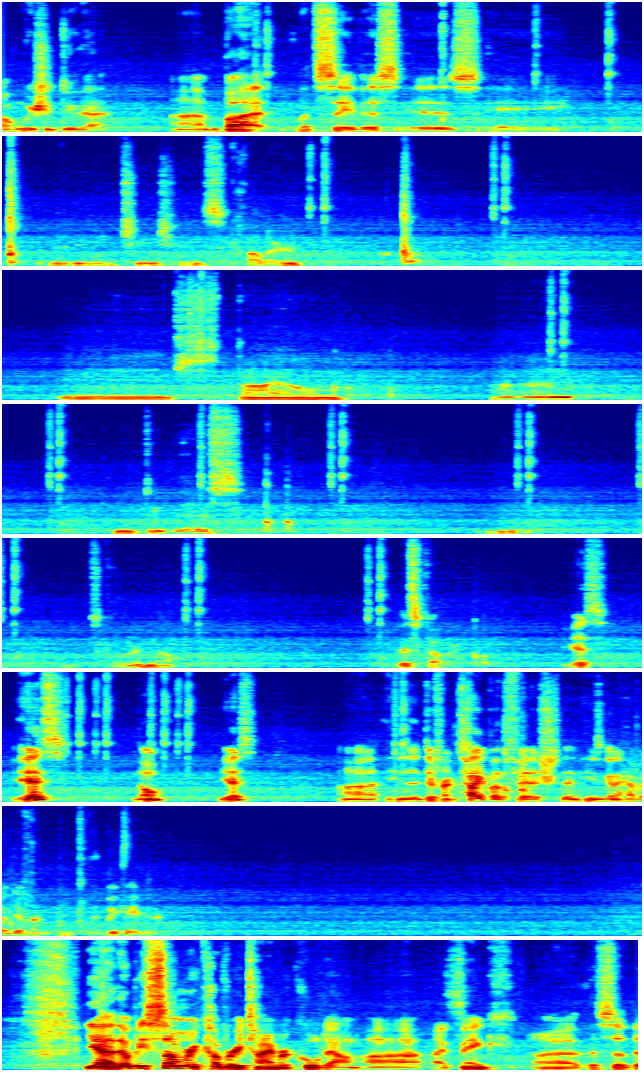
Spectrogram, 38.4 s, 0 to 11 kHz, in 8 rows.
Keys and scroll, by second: 3.4 super+d.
